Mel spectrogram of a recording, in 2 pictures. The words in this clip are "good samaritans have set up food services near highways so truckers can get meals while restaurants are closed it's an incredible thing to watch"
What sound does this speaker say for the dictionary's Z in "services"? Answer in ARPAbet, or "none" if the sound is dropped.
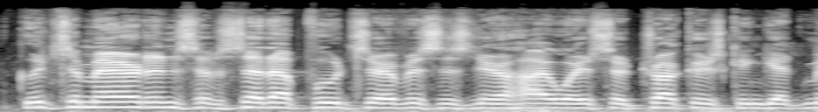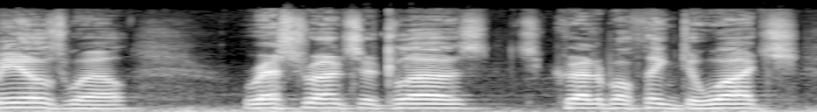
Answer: Z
